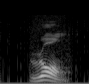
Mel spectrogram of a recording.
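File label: "rong", Chinese, tone 4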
